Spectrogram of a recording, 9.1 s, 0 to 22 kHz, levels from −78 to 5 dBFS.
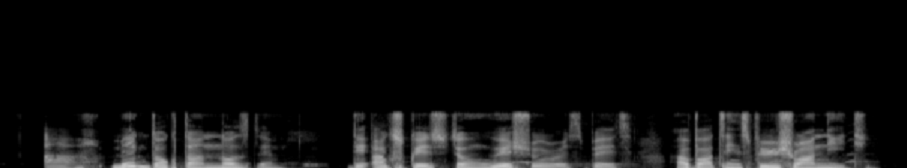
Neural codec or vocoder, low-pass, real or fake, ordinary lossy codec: none; 7.2 kHz; real; none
